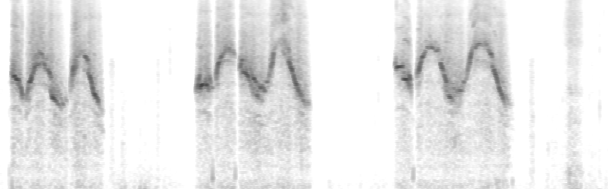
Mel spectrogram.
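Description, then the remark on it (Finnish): A person whistles a bird-like song three times, each phrase a wavering, rising-and-falling run of notes, imitating a scarlet rosefinch. Clear with short pauses between phrases, no talking. “Ja sitten jos vetää vähän samantapaisen punavarpusen, missä on pikkasen tuommoista vihelystä.”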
